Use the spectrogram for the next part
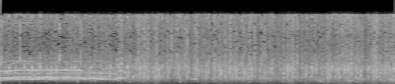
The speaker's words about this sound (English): Unfortunately, the audio is clipped, so we don't get Nicholas Brendan's introduction, but we will start with the applause for Nicholas and proceed from there.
